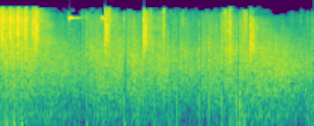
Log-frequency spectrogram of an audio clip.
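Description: A rifle magazine is pulled out and clicks into place.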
